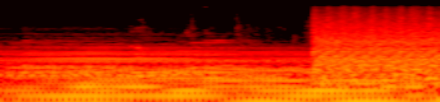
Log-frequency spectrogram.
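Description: Background music with held chords; about one and a half seconds in, a machine gun opens up with rapid automatic fire over the music.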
